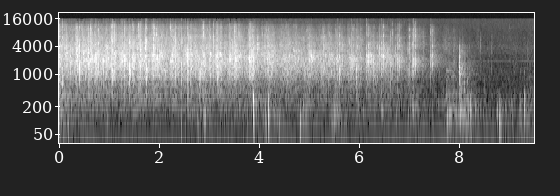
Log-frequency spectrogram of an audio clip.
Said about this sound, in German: Begrüßt sie mit mir mit einem tosenden Applaus, wie sie das erlebt haben und leben.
